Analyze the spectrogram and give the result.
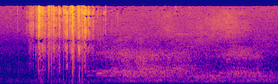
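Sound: keys rattling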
